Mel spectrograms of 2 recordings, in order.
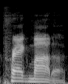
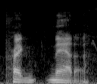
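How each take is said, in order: First: Pragmata said with an "ah" in the middle; the unwanted pronunciation. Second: Pragmata with the short "a" of mat; in-game pronunciation. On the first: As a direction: say Pragmata as prag-MAH-ta. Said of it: "my best to not say Pragmata". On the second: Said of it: "That's how they pronounce it". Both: Shown as a demonstration.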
